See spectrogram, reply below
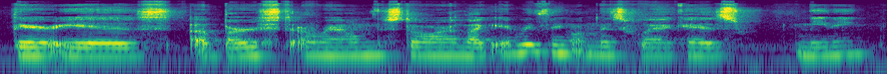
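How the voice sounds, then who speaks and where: A woman from the United States explains things in a casual way. Her voice is slightly low and very even in pitch, with faint background ambience. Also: normal speed, a little hiss or hum, rough recording.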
